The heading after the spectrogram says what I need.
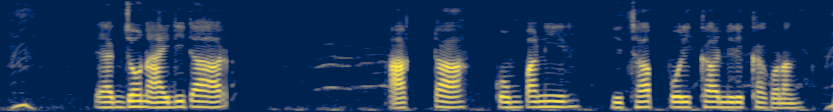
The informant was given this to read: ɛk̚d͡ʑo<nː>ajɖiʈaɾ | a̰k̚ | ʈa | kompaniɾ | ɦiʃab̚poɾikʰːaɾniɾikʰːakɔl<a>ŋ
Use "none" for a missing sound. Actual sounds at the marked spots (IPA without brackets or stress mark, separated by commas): n, a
